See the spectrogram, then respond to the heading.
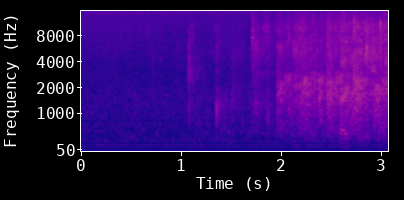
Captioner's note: audience applauding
